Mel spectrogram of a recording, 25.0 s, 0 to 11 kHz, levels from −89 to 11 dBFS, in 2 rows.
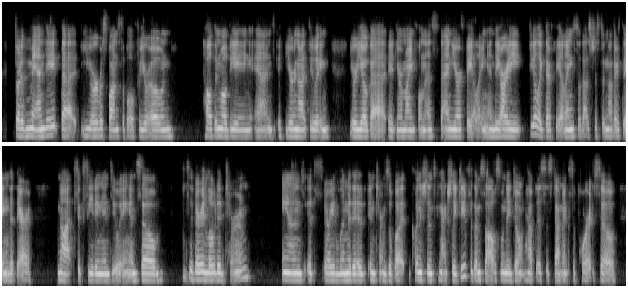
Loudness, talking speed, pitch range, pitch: -18 LUFS, 175 wpm, 160-240 Hz, 165 Hz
